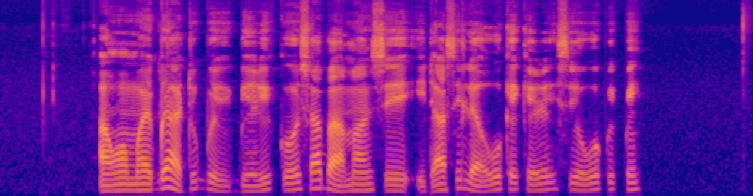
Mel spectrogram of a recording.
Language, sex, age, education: Yoruba, male, 30-45, tertiary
